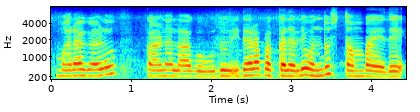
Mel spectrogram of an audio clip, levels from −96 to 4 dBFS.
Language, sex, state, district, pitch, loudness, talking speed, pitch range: Kannada, female, Karnataka, Bellary, 230 Hz, -15 LUFS, 110 wpm, 220-240 Hz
